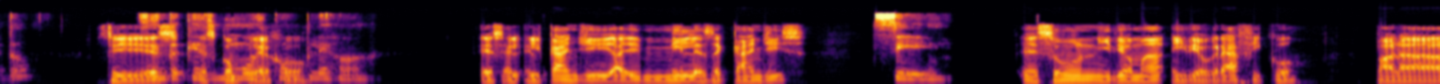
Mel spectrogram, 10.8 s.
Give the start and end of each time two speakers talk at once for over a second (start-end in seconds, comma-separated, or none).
1.0-2.4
